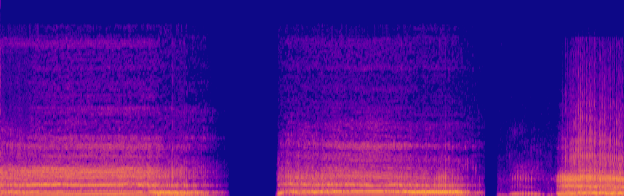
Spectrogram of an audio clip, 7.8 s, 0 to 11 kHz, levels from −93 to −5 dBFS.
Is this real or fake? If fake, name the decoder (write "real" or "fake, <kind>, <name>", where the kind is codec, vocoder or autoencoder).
fake, vocoder, BigVGAN v2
